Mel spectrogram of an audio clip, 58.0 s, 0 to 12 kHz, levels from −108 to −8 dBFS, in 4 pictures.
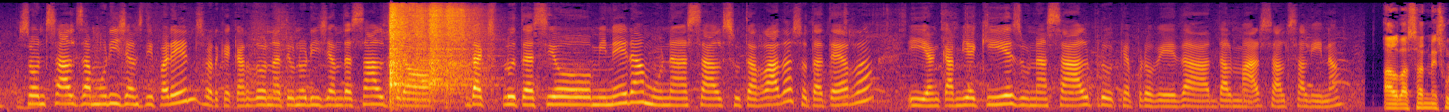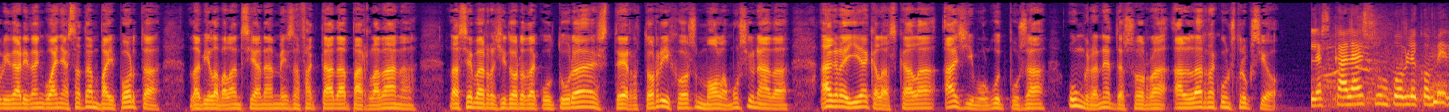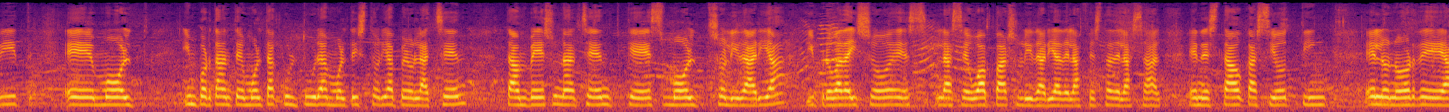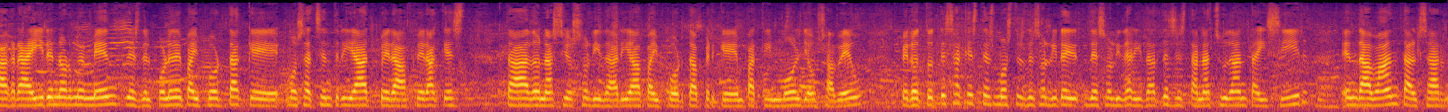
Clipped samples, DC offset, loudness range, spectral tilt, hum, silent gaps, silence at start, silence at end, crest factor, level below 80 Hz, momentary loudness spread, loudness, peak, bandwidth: under 0.1%; under 0.1%; 5 LU; -3 dB/octave; none; none; 0 s; 0 s; 22 dB; -60 dBFS; 9 LU; -22 LUFS; 0 dBFS; 11.5 kHz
